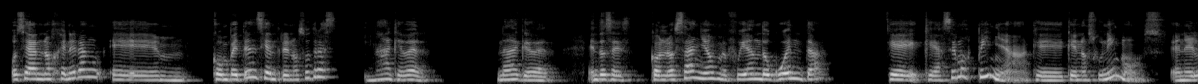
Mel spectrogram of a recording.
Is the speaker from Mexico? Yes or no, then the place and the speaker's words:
no; Argentina; Como te das cuenta, soy argentina. Si bien vivo en una provincia en donde da el mar, pero me queda muy lejos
